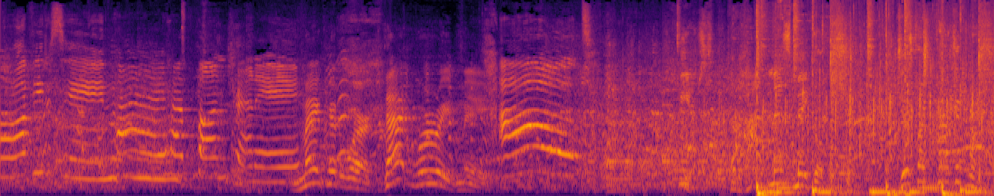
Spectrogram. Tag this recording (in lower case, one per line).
laughter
